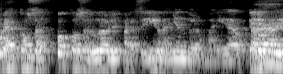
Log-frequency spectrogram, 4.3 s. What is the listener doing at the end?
taking over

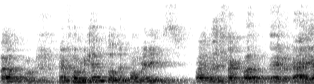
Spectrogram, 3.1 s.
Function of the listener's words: listening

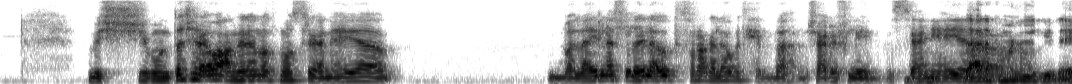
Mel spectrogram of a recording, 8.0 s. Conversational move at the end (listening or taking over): taking over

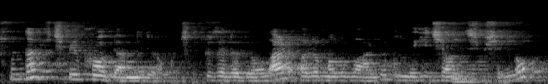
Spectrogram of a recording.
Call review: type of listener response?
listening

